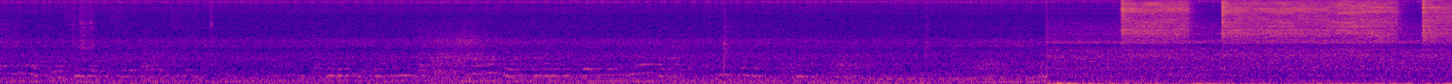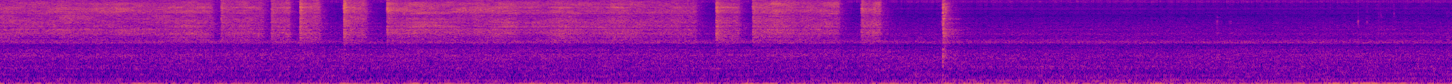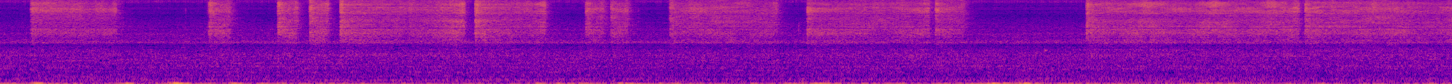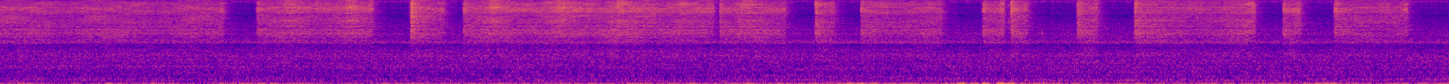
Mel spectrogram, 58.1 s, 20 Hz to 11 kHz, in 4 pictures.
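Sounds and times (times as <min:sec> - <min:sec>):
paint spray gun hissing: 0:11.2 - 0:23.4, 0:29.3 - 0:30.3, 0:31.1 - 0:38.8, 0:39.9 - 0:57.7.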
